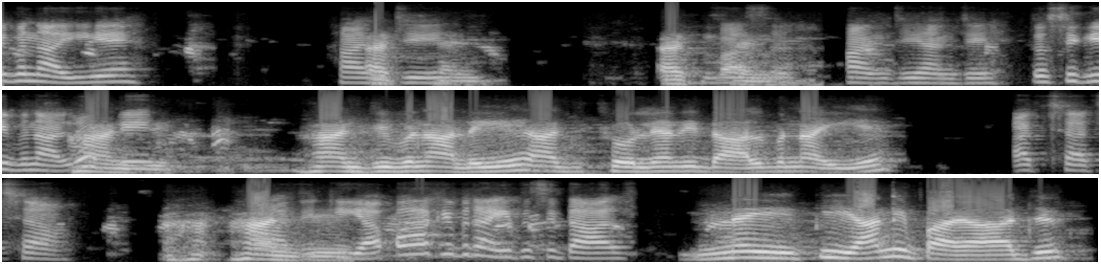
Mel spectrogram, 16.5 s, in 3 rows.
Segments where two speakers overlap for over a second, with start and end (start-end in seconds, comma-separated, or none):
none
